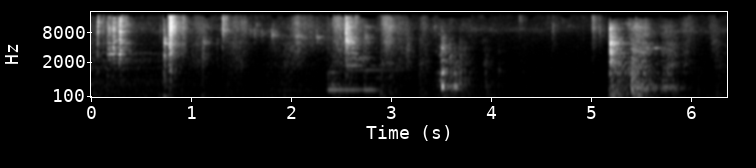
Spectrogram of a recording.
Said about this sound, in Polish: Dobra, pora zdjąć ostatniego naleśnika z pieca.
